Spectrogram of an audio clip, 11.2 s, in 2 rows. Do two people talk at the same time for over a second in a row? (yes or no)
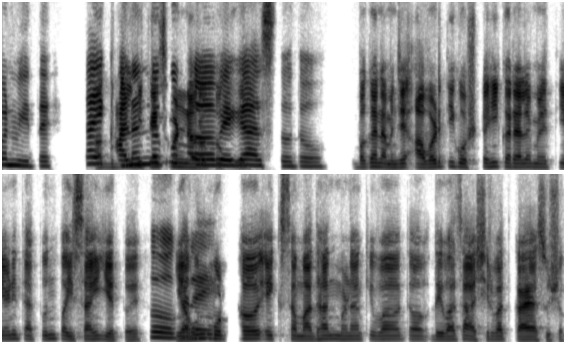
yes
